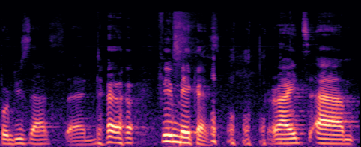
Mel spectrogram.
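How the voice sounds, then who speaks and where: A man's voice: medium pitch, drawn-out words, a little mellow. A man hosting a TV talk show, teasing his guests and laughing often as he asks questions. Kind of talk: studio panel discussion. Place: TV studio with a live audience. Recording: roomy studio with audience noise.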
